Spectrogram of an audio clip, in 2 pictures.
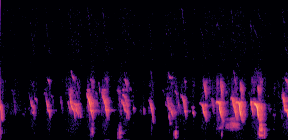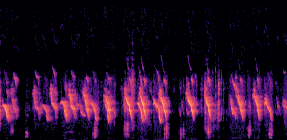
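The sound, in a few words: chickens clucking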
